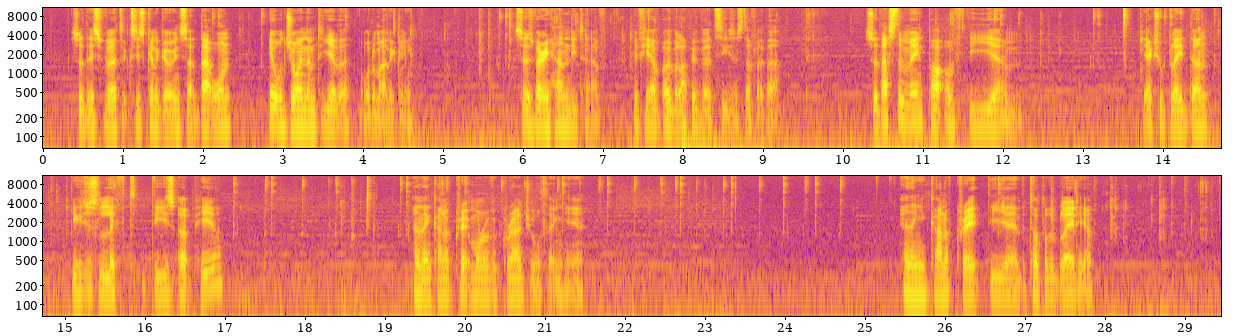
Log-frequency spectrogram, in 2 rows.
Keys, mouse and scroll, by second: 2.7 click, 4.3 ctrl+z, 4.6 ctrl+z, 5.3 z, 5.5 Tab, 5.7 click, 5.9 scroll down 2, 6.0-6.5 middle drag, 6.5-7.1 scroll down 1, 7.1-7.4 scroll down 4, 7.4-11.3 shift+middle drag, 11.3-11.9 scroll up 2, 11.9 click, 12.1-12.5 scroll up 2, 12.5 Tab, 13.1 click, 14.0 shift+click, 14.4 scroll up 1, 14.6 shift+middle click, 15.6 click, 17.5 click, 17.9 click, 19.1 click, 19.4 z, 20.4 click, 21.1 click, 22.1 click, 22.6 click, 22.8-23.2 scroll up 2, 23.6 click, 24.2 click, 24.6 click, 27.0 z, 27.3 Tab, 27.5-28.8 scroll down 11, 28.8-29.1 shift+middle drag, 29.1-29.4 scroll up 4.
